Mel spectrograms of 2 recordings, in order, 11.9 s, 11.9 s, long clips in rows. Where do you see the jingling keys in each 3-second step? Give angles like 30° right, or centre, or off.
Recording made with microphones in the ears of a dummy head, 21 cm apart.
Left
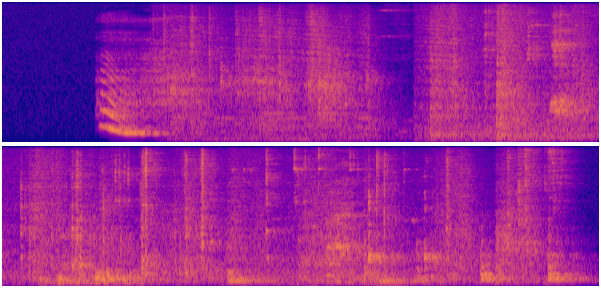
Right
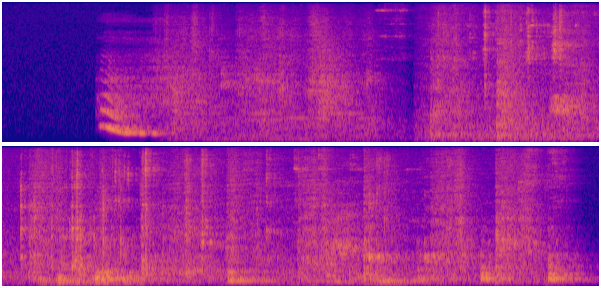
off, 60° right, 10° left, 50° left.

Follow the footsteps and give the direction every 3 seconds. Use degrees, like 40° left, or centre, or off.
60° left, 30° left, 30° right, 60° right.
